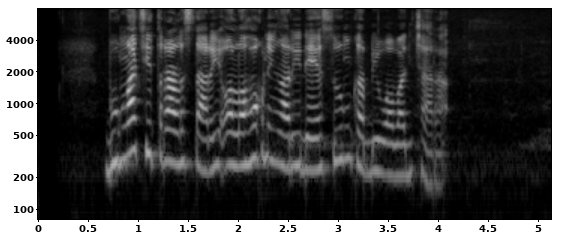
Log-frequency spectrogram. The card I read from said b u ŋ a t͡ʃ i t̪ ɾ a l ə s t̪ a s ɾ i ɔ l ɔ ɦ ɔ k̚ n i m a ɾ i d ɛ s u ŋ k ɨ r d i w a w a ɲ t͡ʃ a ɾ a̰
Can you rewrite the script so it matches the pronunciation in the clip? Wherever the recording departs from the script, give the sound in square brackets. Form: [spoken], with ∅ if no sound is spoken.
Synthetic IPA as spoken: b u ŋ a t͡ʃ i t̪ ɾ a l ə s t̪ a [∅] ɾ i ɔ l ɔ ɦ ɔ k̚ n i [ŋ] a ɾ i d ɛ s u ŋ k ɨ r d i w a w a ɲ t͡ʃ a ɾ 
